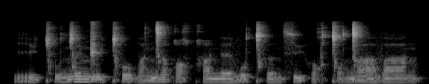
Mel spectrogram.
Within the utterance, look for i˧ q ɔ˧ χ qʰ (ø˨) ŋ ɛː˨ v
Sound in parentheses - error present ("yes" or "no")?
yes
